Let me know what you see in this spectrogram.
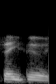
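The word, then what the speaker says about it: Seydou: S E Y D O U Saydou. You'll get it. Saydou. S E Y D O U? Yes, S E Y D O U. Yes, Saydou.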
